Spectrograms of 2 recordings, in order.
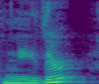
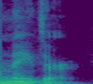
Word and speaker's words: neither: either whichever you like the same with neither or neither so either we can use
